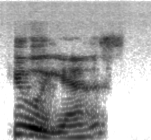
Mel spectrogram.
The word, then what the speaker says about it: Huygens: Pero había un correligionario de él, y era Huygens, o Huygens, porque se escribe Huygens, pero se pronuncia Huygens.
